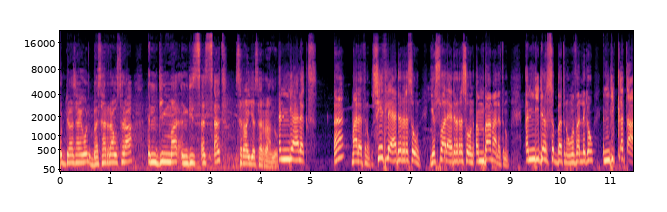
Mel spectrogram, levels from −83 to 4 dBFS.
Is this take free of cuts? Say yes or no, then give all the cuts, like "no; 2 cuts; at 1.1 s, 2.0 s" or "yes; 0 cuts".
no; 1 cut; at 4.3 s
